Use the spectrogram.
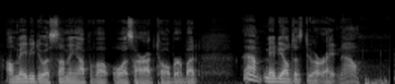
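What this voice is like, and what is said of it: Strained, fading hoarse voice. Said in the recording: “losing my voice a little bit here”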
